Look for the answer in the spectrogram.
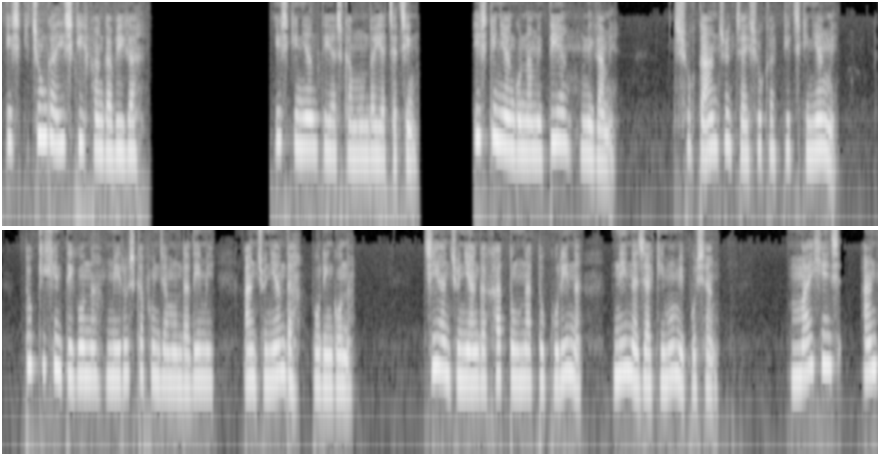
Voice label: good news quichua de salasaca

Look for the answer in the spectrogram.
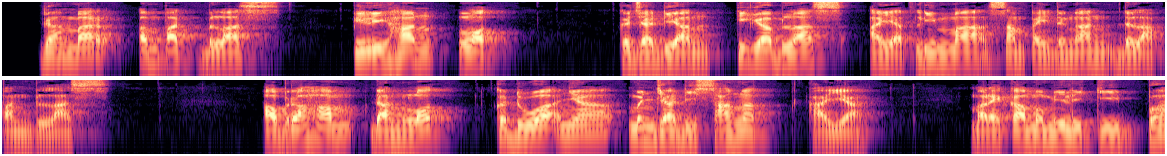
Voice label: bahasa indonesia; beginning with god

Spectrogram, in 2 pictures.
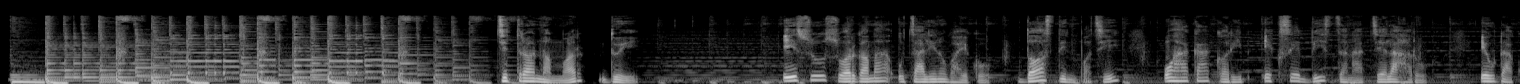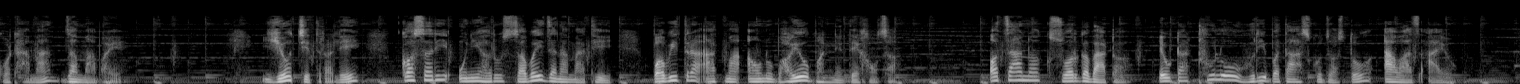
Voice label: acts of the holy spirit nepali

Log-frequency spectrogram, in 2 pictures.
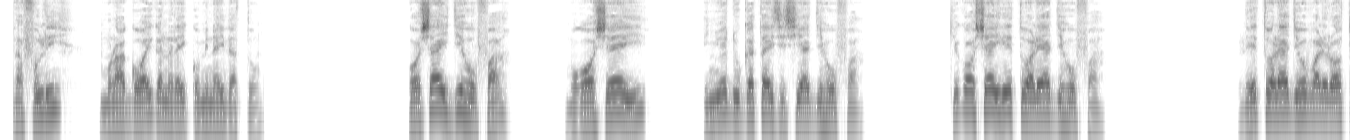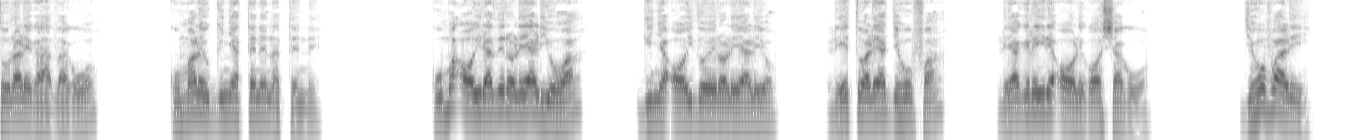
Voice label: psalms, gikuyu drama

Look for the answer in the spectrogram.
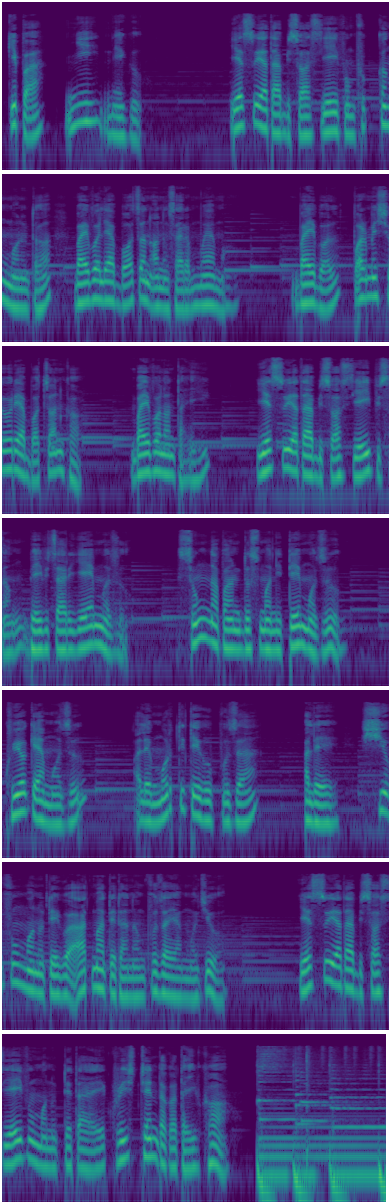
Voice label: good news newari bhaktapur

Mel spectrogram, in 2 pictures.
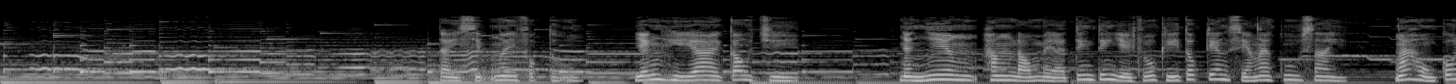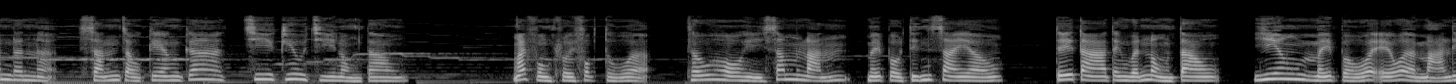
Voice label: good news zhuang guigang guiping

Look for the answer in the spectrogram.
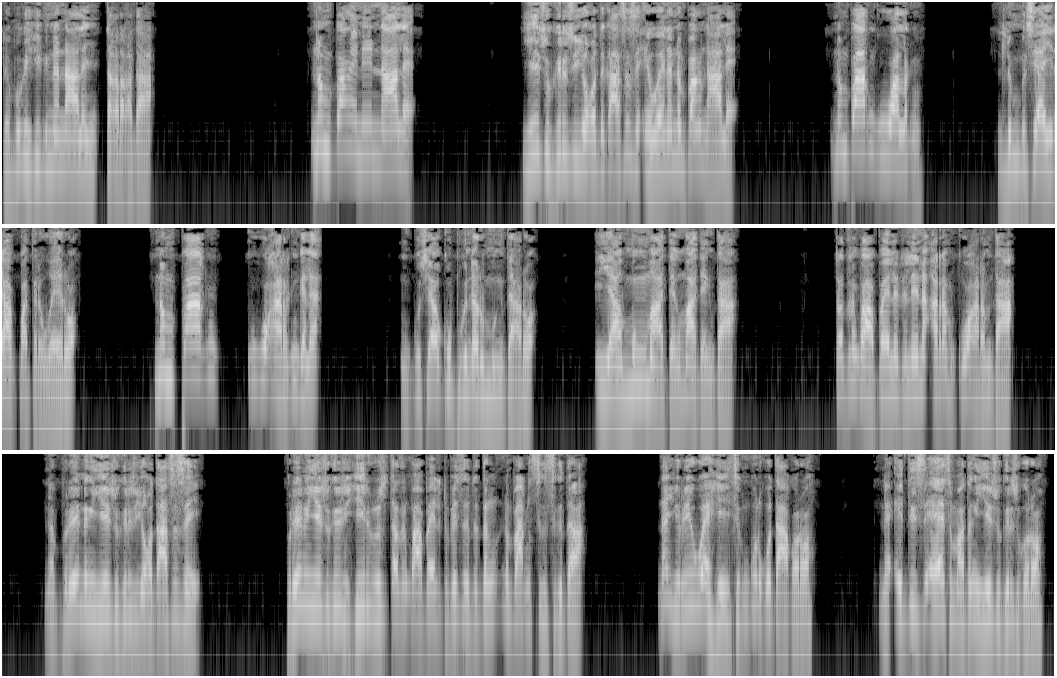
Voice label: good news, kabiye bible

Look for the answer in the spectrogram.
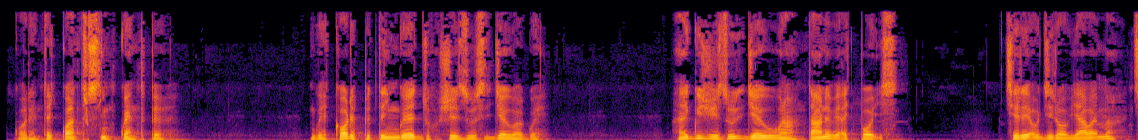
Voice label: john guarani mbya, bible

